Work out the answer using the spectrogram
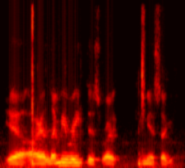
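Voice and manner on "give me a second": ordinary delivery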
